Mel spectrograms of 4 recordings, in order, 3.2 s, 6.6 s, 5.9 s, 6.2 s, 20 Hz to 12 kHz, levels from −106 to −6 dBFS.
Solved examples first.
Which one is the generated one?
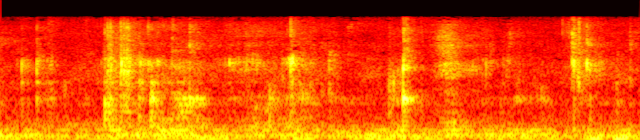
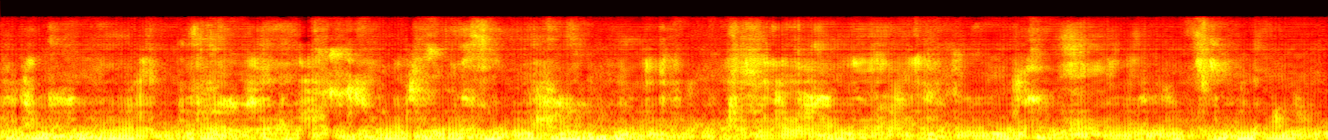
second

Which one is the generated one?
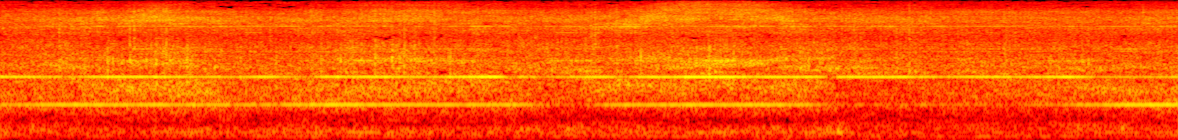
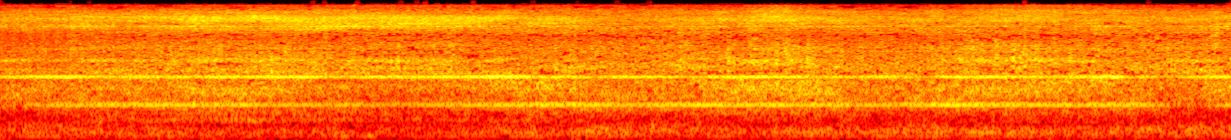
second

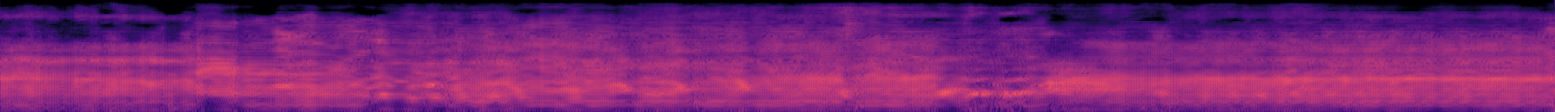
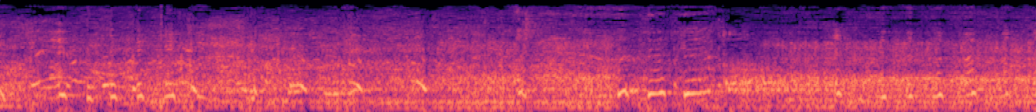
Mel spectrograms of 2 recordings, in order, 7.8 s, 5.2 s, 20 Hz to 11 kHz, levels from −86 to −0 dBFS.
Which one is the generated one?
first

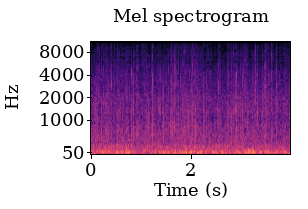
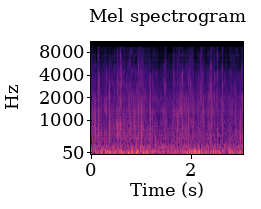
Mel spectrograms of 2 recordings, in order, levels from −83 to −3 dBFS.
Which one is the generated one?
second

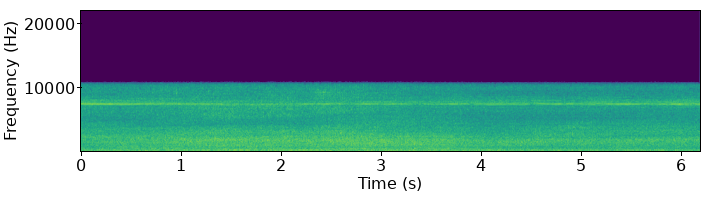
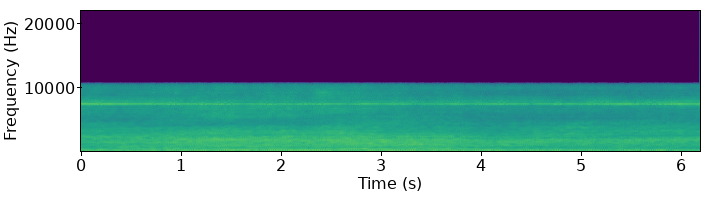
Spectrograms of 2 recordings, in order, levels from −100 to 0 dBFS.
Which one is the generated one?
second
